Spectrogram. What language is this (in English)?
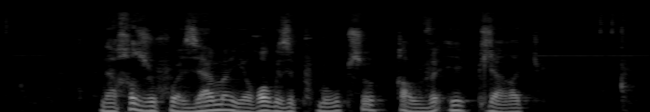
Kabardian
